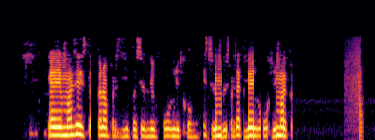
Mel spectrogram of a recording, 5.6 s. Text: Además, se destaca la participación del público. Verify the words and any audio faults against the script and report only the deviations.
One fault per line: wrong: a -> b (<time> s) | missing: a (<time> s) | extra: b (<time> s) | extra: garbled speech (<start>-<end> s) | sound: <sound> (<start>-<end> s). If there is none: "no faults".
sound: dropout (1.4-1.5 s)
extra: garbled speech (3.0-4.4 s)
sound: thud (5.2-5.5 s)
